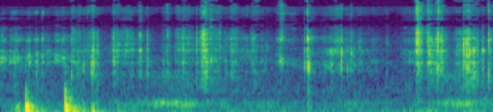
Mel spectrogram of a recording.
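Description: A small, hollow white plastic bayonet lamp holder is held in one hand while the fingertips twist and rub its plastic shade ring and collar. The result is quiet, bright scraping clicks and patter, with two firmer, fuller knocks near the start, all dying away almost instantly.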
